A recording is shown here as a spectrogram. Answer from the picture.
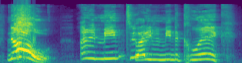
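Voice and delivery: high, loud frantic protest; panicked shout. Real, not acted. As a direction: yell at your own mistake. Panicked misclick outburst.

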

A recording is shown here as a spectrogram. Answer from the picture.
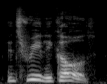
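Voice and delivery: lightly voiced helpful old lady; kindly old woman. A narrator's reading.

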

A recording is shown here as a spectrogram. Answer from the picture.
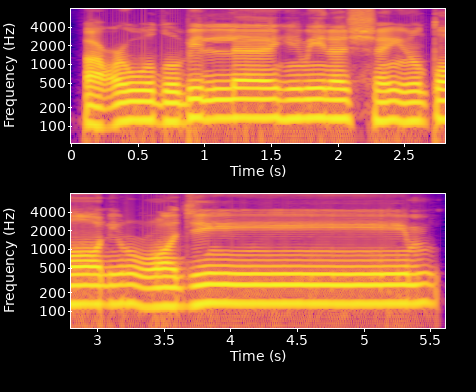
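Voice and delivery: slow, drawn-out chanted tilawat; Quran recitation. Acted. Teacher opens the lesson with slow melodic Quran recitation. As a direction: recite slowly with melodic long vowels.

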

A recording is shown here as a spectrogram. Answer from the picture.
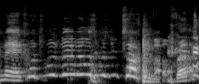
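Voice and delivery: very high squeal through laughter; mock outrage cracking into laughs; high-pitched laughing protest; laughing disbelief. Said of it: "I was excited".

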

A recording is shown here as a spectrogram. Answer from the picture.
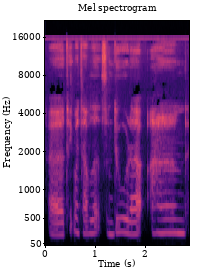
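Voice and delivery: usual speaking voice

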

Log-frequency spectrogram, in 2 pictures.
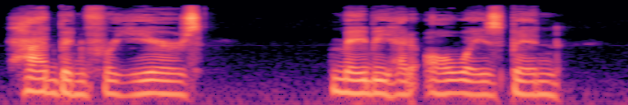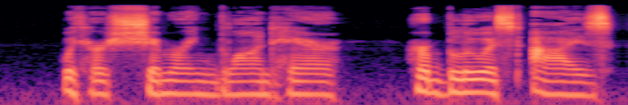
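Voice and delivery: plain reading voice

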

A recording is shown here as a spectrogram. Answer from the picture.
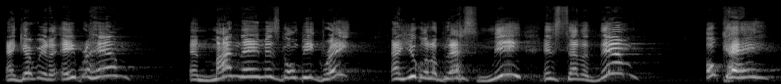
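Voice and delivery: high-pitched, questioning lilt with rising phrases; tempted mock disbelief. Preacher imagining himself offered Abraham's place, mock disbelief. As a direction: play at being flattered by God's offer. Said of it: "And I'd be like this".

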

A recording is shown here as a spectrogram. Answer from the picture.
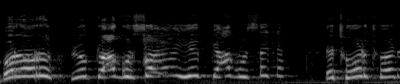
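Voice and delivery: very high, playful squeaky voice; high cooing mock astonishment. Real, not acted. Father teasing a cross baby, very high baby talk.

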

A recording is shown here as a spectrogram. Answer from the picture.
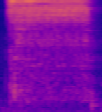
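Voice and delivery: «цс» as a voiceless hiss through closed teeth, palm at mouth; unvoiced ts hiss. Shown as a demonstration. Teacher demonstrating to children, voiceless «цс». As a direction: breathe out «цс» through clenched teeth, no voice. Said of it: "вимовимо".

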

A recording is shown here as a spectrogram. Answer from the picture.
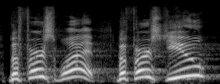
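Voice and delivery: incredulous preacher's retort; mocking incredulous challenge. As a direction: throw the excuse back in their face. Pastor mocks the excuse.

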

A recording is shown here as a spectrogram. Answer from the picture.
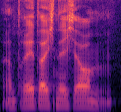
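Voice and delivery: loud creature's warning, slowing at the end; loud warning, last words drawn out; calling back. A narrator's reading. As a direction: call the orders back to the group. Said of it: "rief Ratz zurück".

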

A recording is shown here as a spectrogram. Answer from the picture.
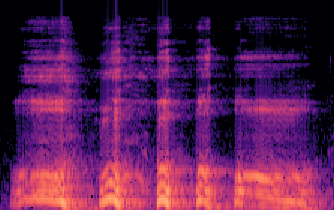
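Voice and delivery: high, loud, hearty ho ho ho; Santa laugh. Acted. Santa bursts in laughing, loud and jolly.

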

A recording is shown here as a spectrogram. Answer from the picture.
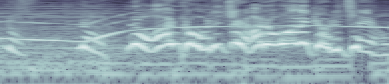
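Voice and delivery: high, loud pleading; panicked protest. Real, not acted. Player facing jail in the game, panicked high protest. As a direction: plead loudly as you're dragged off. About to be jailed.

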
